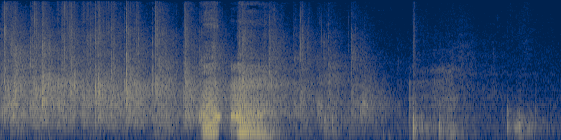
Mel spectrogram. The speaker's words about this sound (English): Thank you so much for sharing. Give him a round of applause, man. Thank you, bro.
